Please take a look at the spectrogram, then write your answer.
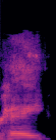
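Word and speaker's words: Heye: Haye, these people that were in the Grand Canyon. Dr. Haye is involved.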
